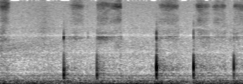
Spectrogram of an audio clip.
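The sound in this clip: Faint scratching of a hand drawing a physics diagram during a lecture: several short, separate strokes spaced irregularly over a low background hiss.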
